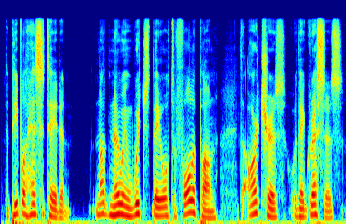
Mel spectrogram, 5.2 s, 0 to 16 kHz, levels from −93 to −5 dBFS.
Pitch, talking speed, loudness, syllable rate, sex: 140 Hz, 185 wpm, -18 LUFS, 5.9 syllables/s, male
